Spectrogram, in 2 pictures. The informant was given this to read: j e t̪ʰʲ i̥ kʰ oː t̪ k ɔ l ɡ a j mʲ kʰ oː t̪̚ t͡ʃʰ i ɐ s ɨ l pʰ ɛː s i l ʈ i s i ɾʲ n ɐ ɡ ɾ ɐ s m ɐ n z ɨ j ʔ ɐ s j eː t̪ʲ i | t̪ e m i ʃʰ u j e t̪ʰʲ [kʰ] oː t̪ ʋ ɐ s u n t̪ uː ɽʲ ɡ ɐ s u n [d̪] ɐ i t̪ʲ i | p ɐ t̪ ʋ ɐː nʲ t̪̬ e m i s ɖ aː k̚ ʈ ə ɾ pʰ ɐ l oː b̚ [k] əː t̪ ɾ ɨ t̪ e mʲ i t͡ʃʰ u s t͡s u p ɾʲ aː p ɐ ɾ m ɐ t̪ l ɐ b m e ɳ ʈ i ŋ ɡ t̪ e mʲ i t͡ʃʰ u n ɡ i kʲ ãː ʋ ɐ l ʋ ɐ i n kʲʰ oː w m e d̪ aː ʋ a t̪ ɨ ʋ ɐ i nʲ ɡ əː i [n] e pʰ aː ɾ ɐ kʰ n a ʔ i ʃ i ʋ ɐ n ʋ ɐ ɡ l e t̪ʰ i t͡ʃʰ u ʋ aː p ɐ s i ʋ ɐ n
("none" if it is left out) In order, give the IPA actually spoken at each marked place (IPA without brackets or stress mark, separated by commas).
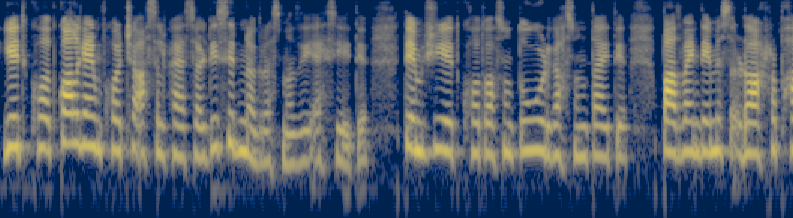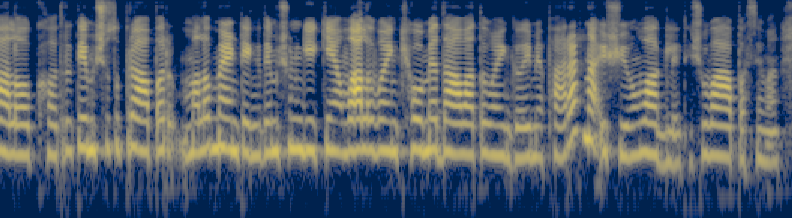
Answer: kʰ, t̪, kʰ, m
